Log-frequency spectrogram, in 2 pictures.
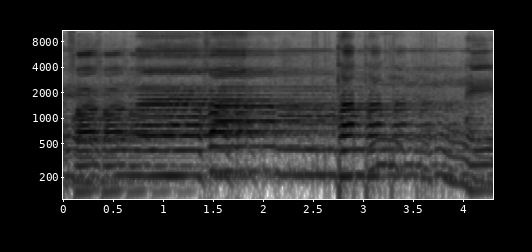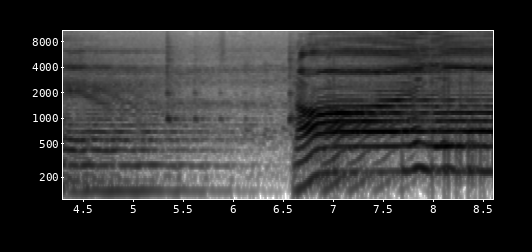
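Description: Vietnamese Buddhist monks chanting a liturgy through a handheld microphone, in long, held, sliding notes. The phrase dies away about five seconds in, and a new one begins with a rising glide about a second and a half later.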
